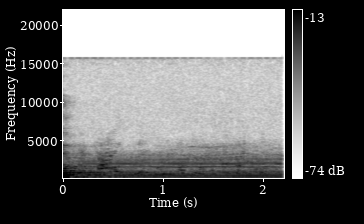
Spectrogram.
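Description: Faint, steady electrical hum from a live sound system, left once a sung note breaks off right at the start.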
